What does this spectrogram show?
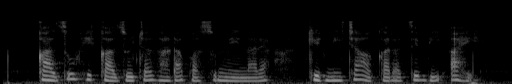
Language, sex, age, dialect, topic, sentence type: Marathi, female, 25-30, Northern Konkan, agriculture, statement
